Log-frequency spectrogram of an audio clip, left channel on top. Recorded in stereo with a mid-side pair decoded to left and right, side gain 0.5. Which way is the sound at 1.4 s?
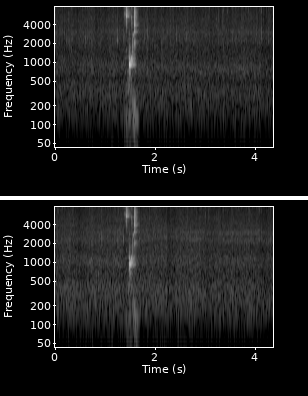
35° left.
